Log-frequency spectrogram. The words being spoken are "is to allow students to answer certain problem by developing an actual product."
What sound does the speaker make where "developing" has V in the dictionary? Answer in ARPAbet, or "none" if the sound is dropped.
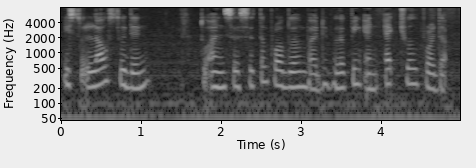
V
